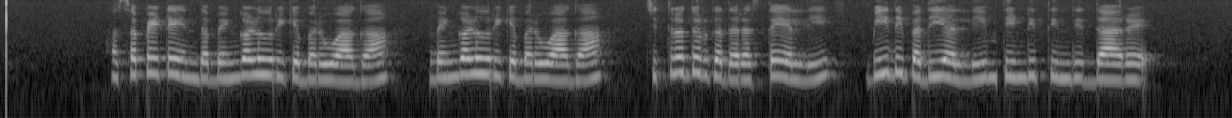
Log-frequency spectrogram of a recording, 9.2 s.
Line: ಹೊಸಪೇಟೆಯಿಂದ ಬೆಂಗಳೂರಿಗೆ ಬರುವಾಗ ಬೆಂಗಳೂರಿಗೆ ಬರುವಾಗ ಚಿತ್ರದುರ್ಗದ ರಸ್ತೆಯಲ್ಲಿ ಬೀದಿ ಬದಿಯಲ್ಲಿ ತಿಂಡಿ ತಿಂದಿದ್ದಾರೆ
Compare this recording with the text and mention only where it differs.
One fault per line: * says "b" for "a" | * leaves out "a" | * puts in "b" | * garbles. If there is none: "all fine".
all fine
